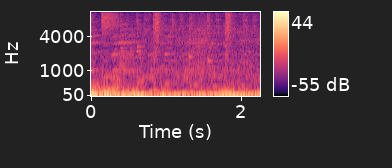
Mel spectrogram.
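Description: Wind rumbling on the microphone, with rustling and scraping as a woven feed sack is dragged out from under a plastic tarp, over quiet background music.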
